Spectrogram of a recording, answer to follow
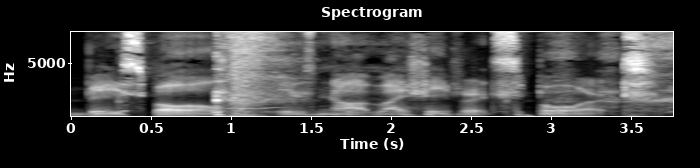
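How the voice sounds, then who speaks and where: A raspy put-on character voice from a man, medium in pitch and fairly slow in pace. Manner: menacing, slow.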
